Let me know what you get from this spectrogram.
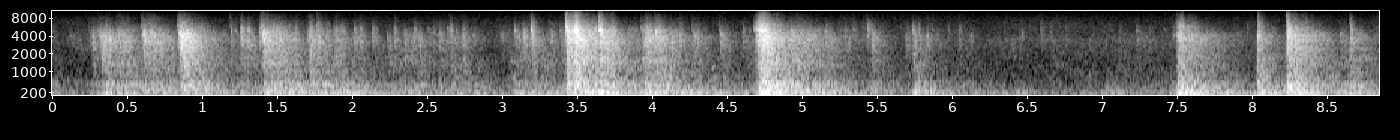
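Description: Footsteps of two people walking on a narrow metal footbridge: irregular sharp knocks, several a second at times and a second apart at others, with the loudest steps near the end.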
